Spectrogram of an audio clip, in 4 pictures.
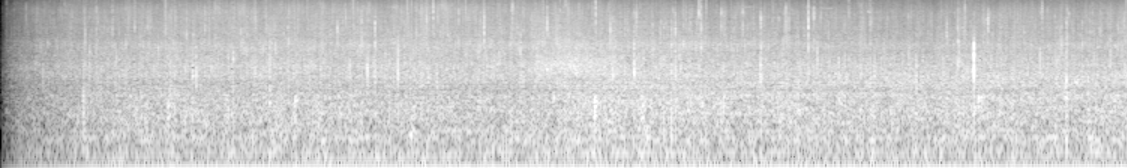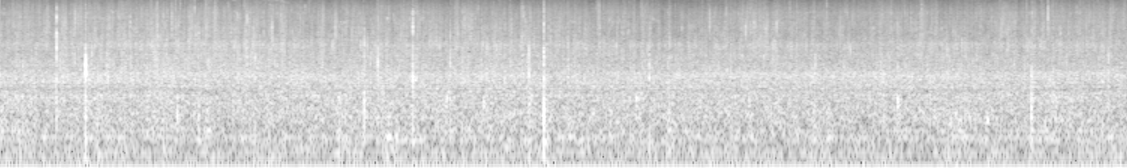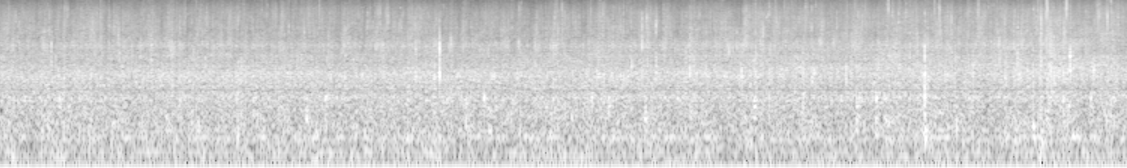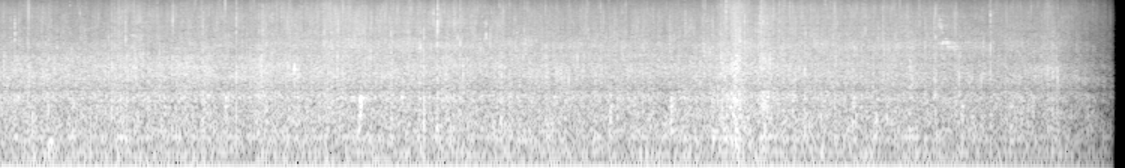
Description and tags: Frying Sausage in a frying pan on the stove.
OWI, Sausage, Frying, Pan, Rain, Sizzle, Food, Meat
